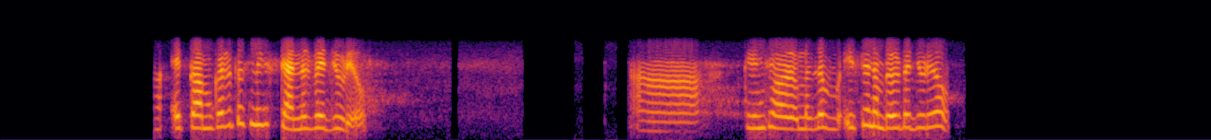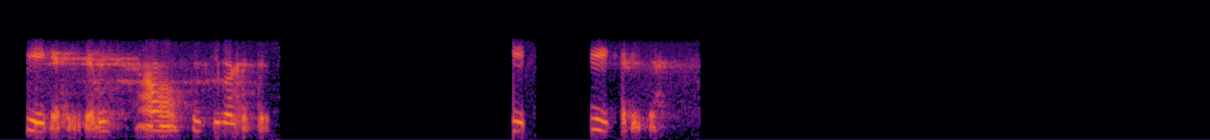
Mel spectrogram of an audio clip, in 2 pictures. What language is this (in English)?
Dogri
